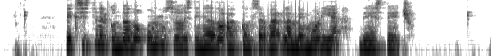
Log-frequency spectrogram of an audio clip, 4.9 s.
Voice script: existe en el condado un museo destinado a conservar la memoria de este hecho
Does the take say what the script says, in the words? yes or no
yes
